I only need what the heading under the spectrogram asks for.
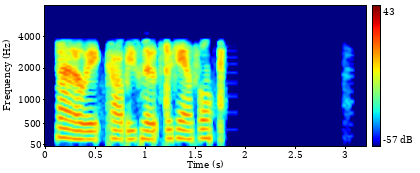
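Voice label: EMS DISP, radio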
